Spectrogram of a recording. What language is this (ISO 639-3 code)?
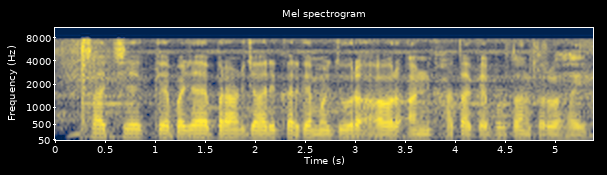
mag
